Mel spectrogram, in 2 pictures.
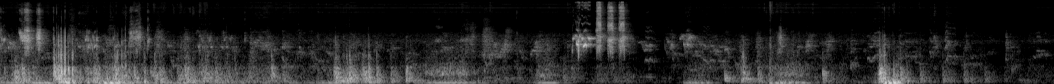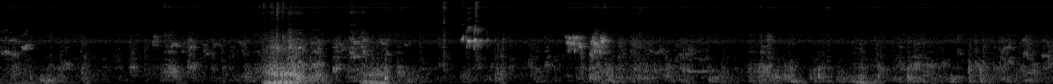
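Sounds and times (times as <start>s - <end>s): baby birds rustling in nest: 0.0s - 5.8s.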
